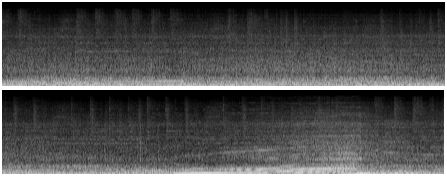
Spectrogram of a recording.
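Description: Motorcycle with its stock exhaust riding along, a steady wind-buffeted engine drone that swells with rising revs toward the end, no talk over it.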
